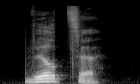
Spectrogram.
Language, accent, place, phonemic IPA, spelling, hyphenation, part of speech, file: German, Germany, Berlin, /ˈvʏʁt͡sə/, Würze, Wür‧ze, noun, De-Würze.ogg
- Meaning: 1. spice, aroma 2. wort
